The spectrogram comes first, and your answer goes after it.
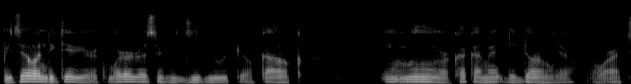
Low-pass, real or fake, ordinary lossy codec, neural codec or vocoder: none; fake; none; codec, 24 kHz, 0.9 kbps, WavTokenizer, small release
